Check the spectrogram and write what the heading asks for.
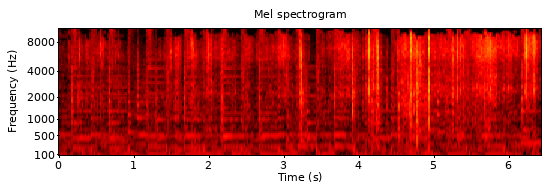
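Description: Background music with a steady low beat, with the crisp rustles and flicks of paper banknotes being handled and counted by hand, several sharper snaps of the bills between about three and five seconds in.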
